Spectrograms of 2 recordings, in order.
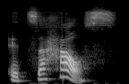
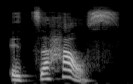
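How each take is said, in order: Both takes have the same delivery.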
